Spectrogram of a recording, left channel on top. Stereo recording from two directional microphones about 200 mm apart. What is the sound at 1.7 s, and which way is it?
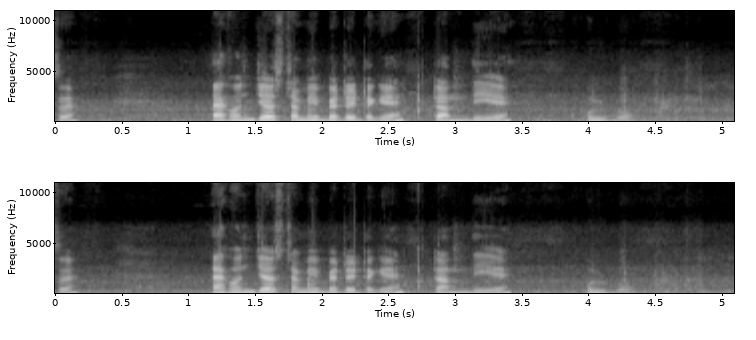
Speech, centre (ahead or behind).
